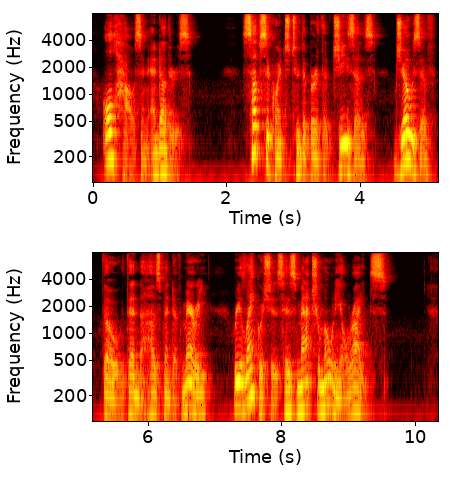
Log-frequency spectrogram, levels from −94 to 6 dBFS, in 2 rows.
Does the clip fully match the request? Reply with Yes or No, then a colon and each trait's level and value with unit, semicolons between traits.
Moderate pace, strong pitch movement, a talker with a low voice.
No: slow, 115 wpm; wide, 7.0 semitones; low, 105 Hz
